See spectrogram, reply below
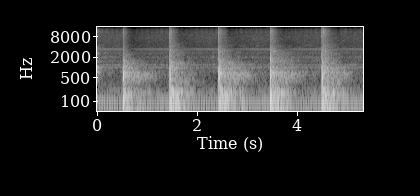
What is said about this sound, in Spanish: me llevé a mi perro a mi casa y a la noche siguió volví a escuchar los mismos ruidos, los mismos golpes, en la misma dirección.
